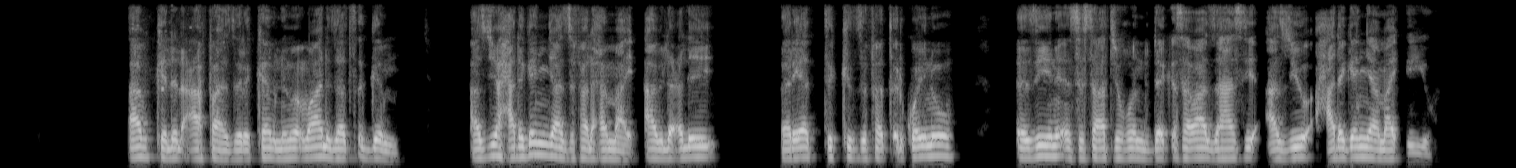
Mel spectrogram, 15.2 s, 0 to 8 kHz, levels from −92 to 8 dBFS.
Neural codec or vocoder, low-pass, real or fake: none; 7.2 kHz; real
